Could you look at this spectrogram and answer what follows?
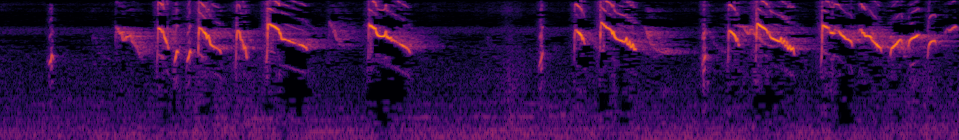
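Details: Lively Oriental white-eye used as a lure so others sing along: high, clear chirps and slurred whistles strung into rapid phrases, separated by short silences.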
